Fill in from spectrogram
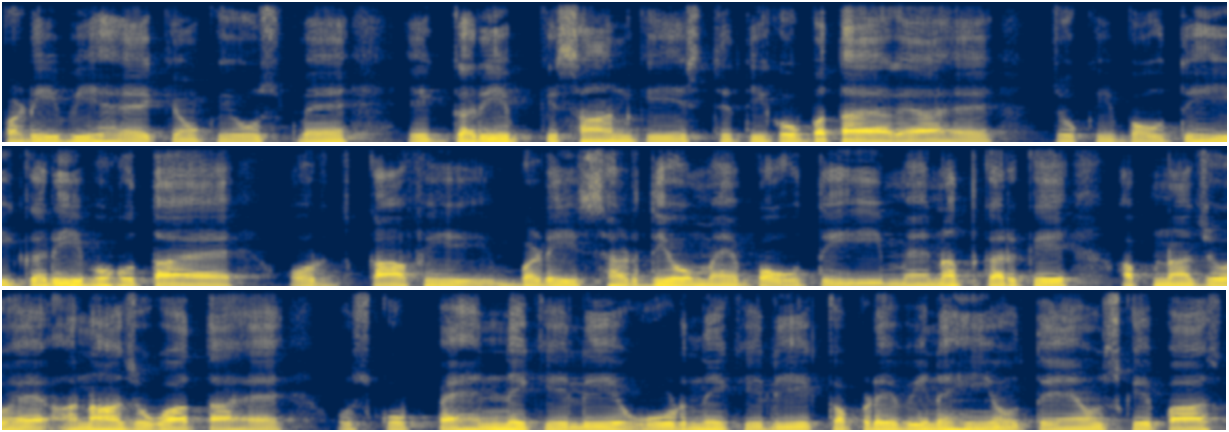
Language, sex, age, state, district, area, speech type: Hindi, male, 45-60, Rajasthan, Karauli, rural, spontaneous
